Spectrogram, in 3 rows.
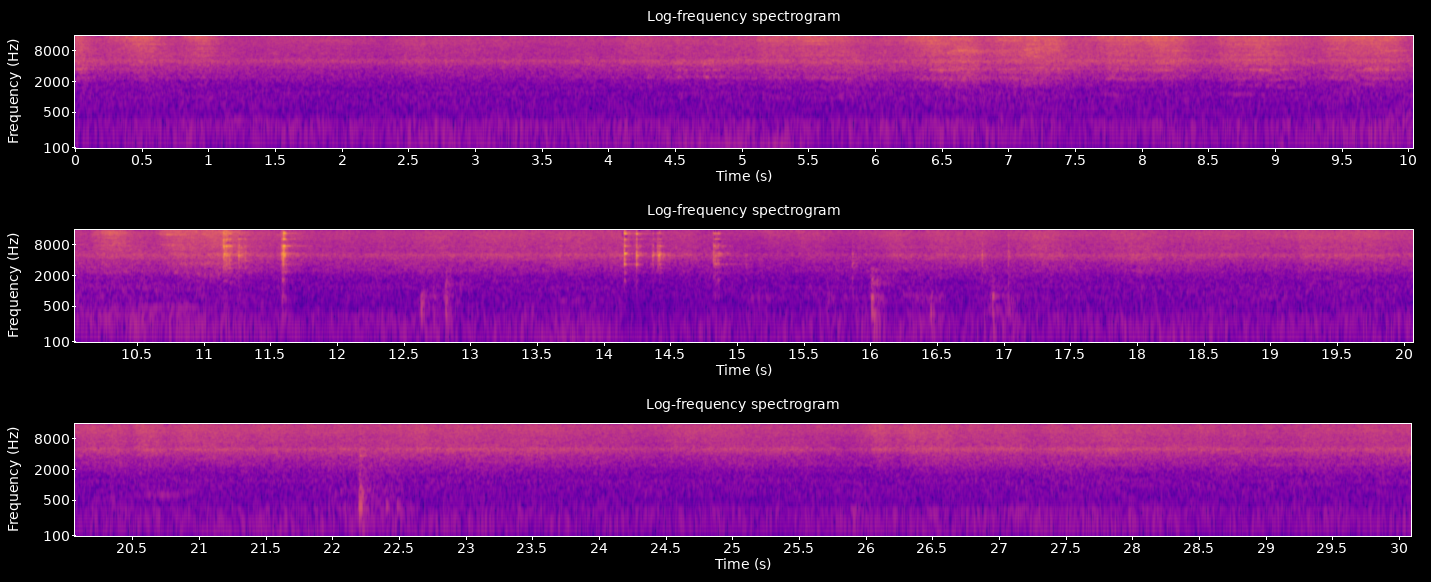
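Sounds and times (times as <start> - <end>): metal clinks and taps: 11.1 - 11.8, 14.1 - 15.2.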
